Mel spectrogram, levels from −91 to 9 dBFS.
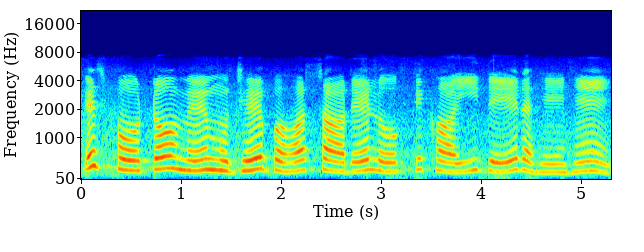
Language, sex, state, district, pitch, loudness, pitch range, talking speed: Hindi, female, Madhya Pradesh, Katni, 230 Hz, -15 LUFS, 215-250 Hz, 125 wpm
